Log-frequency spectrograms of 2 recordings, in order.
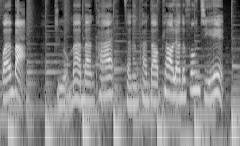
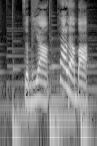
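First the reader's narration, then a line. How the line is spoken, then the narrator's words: Happy exclamation. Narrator (Chinese): 小红高兴地叫起来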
